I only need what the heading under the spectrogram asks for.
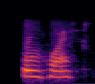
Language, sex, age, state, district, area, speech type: Manipuri, female, 60+, Manipur, Imphal East, rural, conversation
